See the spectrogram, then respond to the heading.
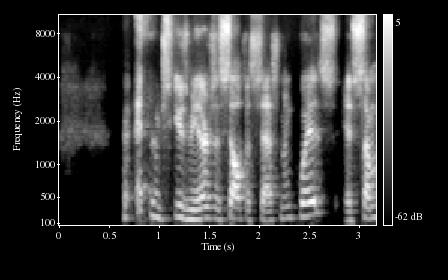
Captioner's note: coughs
